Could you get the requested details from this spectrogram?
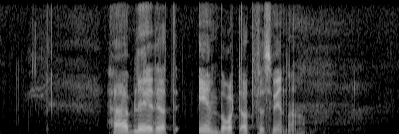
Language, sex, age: Swedish, male, 38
